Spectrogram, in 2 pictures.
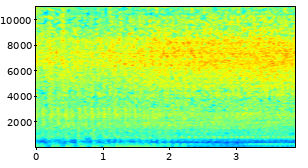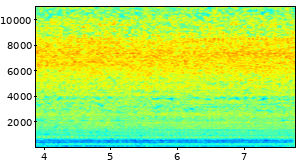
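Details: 2013 Honda Pilot J35 V6 after the timing belt slipped, valves likely bent: uneven, stumbling idle with a hissy, thin note and little low-end thump, running as if without compression; owner suspects flooded cylinders may be part of it.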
